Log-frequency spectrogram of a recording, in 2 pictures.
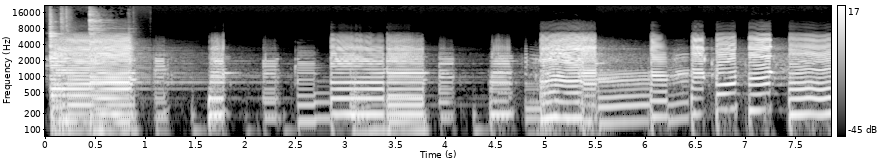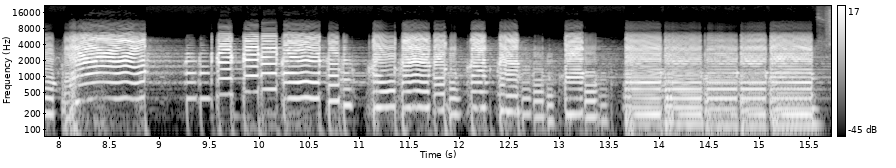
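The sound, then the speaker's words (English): A distorted electric guitar plays a busy riff through a preset filter effect from an Eventide H9 pedal, its harmonics wobbling and shifting in tone over steady, loud, sustained notes with no talking. “It's the uh, that filter sound that I used from the Eventide H9.”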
